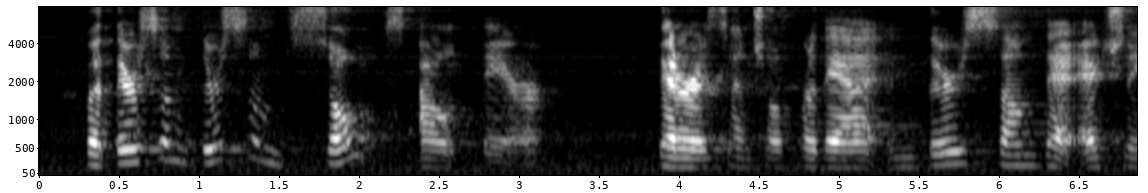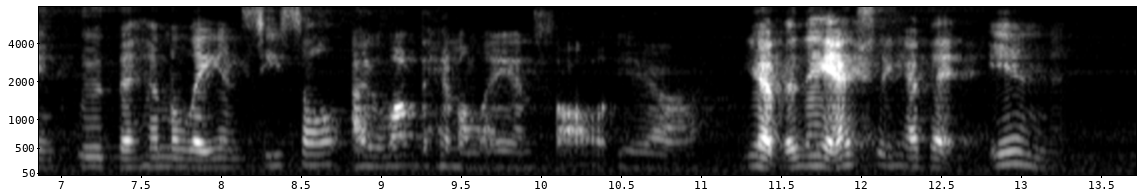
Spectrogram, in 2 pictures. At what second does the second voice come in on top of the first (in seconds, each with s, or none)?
none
